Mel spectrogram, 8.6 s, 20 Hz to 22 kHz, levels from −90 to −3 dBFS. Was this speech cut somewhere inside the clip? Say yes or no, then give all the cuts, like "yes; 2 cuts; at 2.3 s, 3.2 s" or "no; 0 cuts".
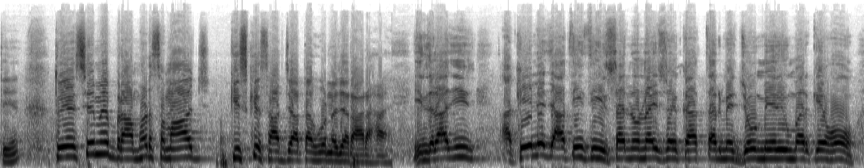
yes; 1 cut; at 4.0 s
